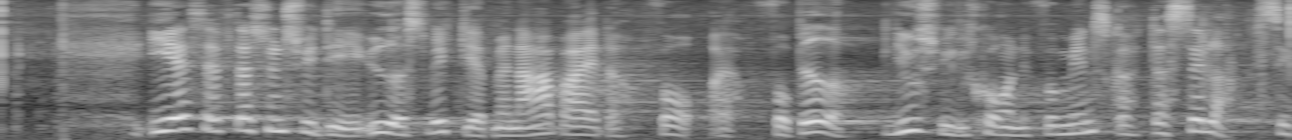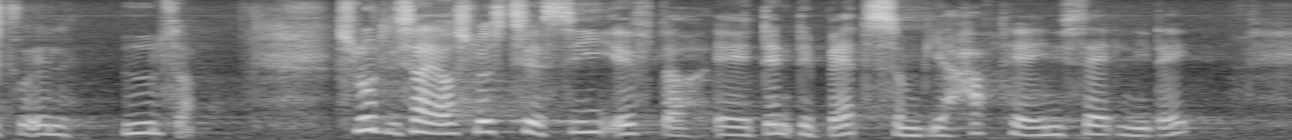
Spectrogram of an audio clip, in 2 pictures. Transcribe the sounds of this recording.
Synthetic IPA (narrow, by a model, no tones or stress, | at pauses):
ʔiesefd̥ɐsynsʋid̥e̝æɐʔyð̞ˠɐsd̥ʋe̝ɡ̥̚d̥id̥æd̥mænɑ̈ːb̥ɑ̈ɪ̰d̥ɐfɒʔæfɒ̽b̥e̝ð̞̰ˠʁɐliʊsʋilkʰɒ̰ːɐnəfɒ̽menəsɡ̥ɐd̥ɑ̈sel̰ɐseɡ̥suel̰ə | yð̞ˠl̩sɐ | slud̥li̥sɒhɑ̈jɑɒ̽sløsd̥̚t͡sʰe̝læsiːʔefd̥ɐd̥end̥e̝b̥æd̥sɒ̽mʋihɑ̈hɑ̈fd̥heɐ̰e̝nəisɛ̰ːln̩id̥ɛ̰ː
